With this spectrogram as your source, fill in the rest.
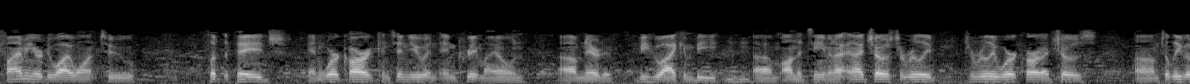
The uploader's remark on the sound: LIVE from PiratesFest Saturday afternoon at PNC Park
